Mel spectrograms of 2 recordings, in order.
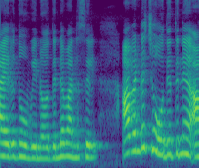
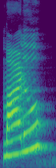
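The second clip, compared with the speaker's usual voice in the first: louder second call, high and insistent; calling again; 5 semitones higher, 4 dB louder, much slower than usual. A narrator's reading. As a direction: call her name once more from afar. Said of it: "അവൻ വീണ്ടും വിളിച്ചു". (വീണ്ടും ഉറക്കെ വിളിക്കുന്നു)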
